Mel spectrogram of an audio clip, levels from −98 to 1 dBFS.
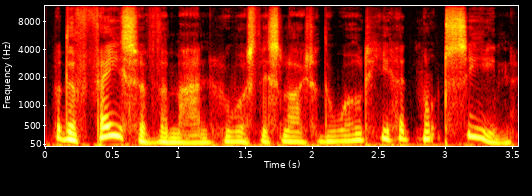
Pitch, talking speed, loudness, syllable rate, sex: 135 Hz, 285 wpm, -18 LUFS, 4.9 syllables/s, male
